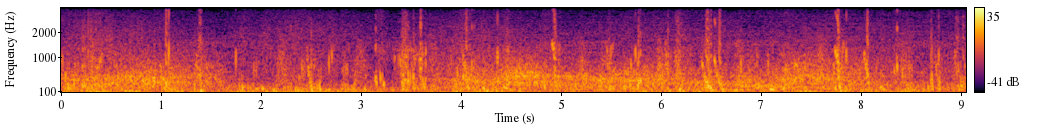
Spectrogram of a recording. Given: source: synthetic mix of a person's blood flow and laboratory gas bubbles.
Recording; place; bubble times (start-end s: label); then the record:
Doppler ultrasound of blood flow; subclavian vein
0.00-0.46 s: bubbles
0.91-1.14 s: bubbles
1.30-1.49 s: bubbles
1.71-2.11 s: bubbles
2.17-2.22 s: bubbles
2.35-2.75 s: bubbles
2.79-2.96 s: bubbles
3.02-3.06 s: bubbles
3.12-3.27 s: bubbles
3.30-3.69 s: bubbles
3.87-4.27 s: bubbles
4.34-4.51 s: bubbles
4.80-5.04 s: bubbles
5.18-5.25 s: bubbles
5.34-5.55 s: bubbles
5.66-5.84 s: bubbles
6.02-6.33 s: bubbles
6.39-6.67 s: bubbles
6.79-7.01 s: bubbles
7.04-7.47 s: bubbles
7.69-7.95 s: bubbles
7.99-8.28 s: bubbles
8.31-8.53 s: bubbles
8.65-9.06 s: bubbles
From the record:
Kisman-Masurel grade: 342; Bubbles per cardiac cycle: rolling drumbeat, 9 or more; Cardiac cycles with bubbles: 100%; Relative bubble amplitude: moderate (0.250 to 0.450); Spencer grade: 3 (all of the cardiac periods contain showers or single bubble signals, but not dominating or overriding the cardiac motion signals); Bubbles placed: anywhere in the cardiac cycle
